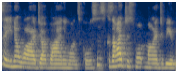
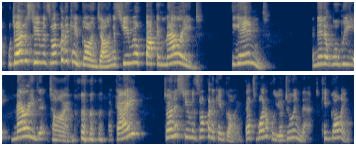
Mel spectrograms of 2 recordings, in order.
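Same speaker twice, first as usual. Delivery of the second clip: put-on made-up Yolanda accent; 7 semitones higher than usual. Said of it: "Yolanda accent".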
